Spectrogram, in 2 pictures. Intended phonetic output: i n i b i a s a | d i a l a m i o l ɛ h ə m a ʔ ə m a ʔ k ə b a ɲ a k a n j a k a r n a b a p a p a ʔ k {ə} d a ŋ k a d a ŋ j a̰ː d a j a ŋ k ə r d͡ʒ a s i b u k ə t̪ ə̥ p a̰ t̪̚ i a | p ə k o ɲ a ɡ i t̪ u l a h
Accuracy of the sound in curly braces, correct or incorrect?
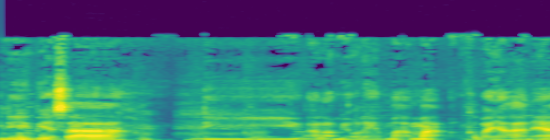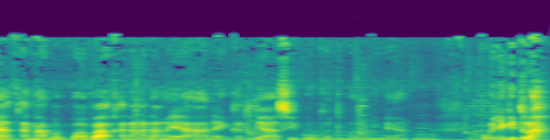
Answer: incorrect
